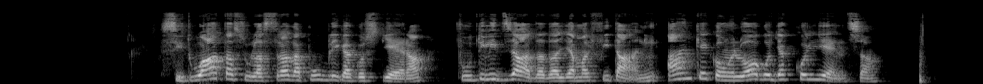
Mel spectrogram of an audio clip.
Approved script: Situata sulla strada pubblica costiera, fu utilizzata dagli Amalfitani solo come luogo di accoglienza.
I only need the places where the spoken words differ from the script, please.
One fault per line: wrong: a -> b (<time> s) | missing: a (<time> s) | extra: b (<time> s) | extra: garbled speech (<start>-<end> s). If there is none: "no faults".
wrong: solo -> anche (6.7 s)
